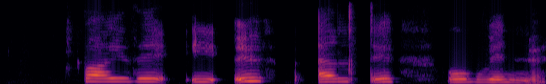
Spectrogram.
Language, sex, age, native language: Icelandic, female, 7, Icelandic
